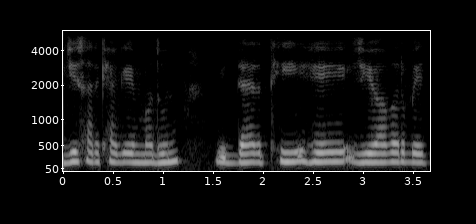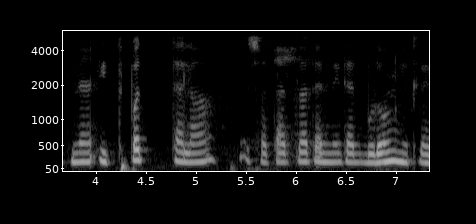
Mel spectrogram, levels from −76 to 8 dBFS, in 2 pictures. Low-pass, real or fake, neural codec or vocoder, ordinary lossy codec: 5.4 kHz; fake; codec, 24 kHz, 6 kbps, HILCodec; AAC, 24 kbps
